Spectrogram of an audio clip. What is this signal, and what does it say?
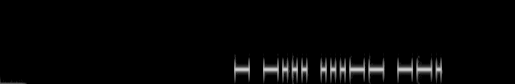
Morse code, heard as a keyed tone, about 25 wpm, 700 Hz. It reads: TB3G
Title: DXCC-100 Call Signs - 4 Characters - Repeated 2x - 25wpm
